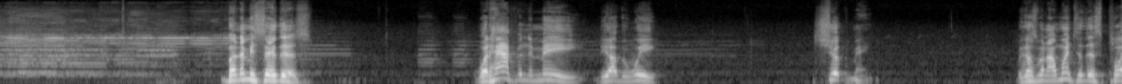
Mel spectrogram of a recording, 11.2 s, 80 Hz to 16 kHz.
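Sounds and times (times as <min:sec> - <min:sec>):
several car horns honking at drive-in service: 0:00.0 - 0:07.5
speech: 0:02.2 - 0:03.2, 0:04.8 - 0:06.6, 0:08.2 - 0:08.8, 0:10.2 - 0:11.2.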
